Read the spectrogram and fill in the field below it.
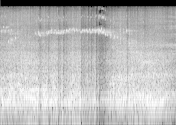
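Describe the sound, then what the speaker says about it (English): A drill bores the tilt pivot through two fitted wooden pieces of a handmade tripod, a close, loud continuous motor whine with a high tonal squeal holding steady throughout. "Now I can put both pieces together and drill the tilt pivot."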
